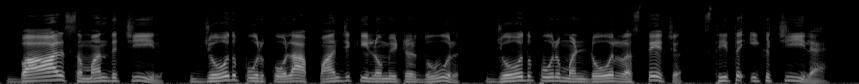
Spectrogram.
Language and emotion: Dogri, neutral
